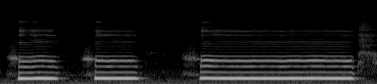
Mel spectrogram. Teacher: you can give them the little H at the front, the little fricative, who, like be a little owl, who.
